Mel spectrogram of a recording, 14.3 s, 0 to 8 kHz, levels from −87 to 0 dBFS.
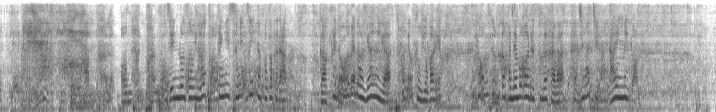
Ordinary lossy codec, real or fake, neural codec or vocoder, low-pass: none; fake; codec, 16 kHz, 4.8 kbps, FACodec; 7.2 kHz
